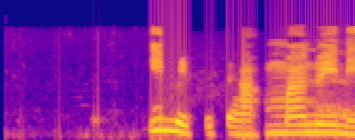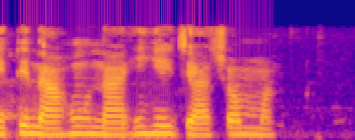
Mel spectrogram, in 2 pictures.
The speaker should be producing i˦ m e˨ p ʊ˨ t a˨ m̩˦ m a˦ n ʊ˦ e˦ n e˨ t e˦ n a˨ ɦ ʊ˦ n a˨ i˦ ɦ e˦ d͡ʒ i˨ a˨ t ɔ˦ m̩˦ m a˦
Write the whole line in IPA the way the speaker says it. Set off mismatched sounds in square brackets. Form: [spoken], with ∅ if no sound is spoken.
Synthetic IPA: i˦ m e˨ p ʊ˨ t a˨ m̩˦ m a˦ n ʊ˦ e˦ n e˨ t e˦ n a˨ ɦ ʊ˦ n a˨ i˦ ɦ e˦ d͡ʒ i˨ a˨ [t͡ʃ] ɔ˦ m̩˦ m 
